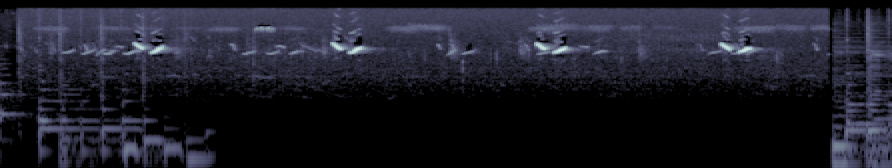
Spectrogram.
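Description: American Goldfinch giving four bright, high, twittering phrases about every two seconds, like 'po-ta-to-chip'. A person's voice is heard at the start and end.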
